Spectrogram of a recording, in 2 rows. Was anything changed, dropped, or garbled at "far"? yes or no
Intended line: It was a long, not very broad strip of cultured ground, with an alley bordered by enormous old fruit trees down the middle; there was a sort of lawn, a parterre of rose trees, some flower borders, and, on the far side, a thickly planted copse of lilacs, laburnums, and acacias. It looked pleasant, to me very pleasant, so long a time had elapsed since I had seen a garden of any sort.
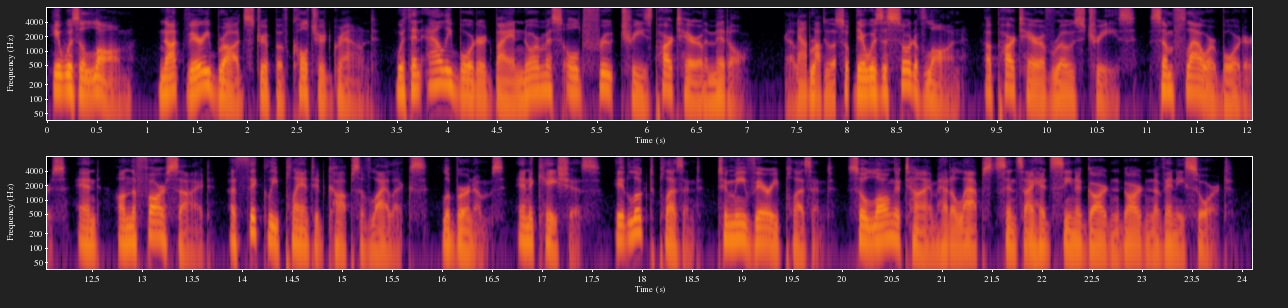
no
